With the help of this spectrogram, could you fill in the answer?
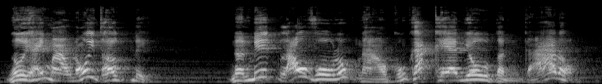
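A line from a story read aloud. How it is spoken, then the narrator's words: Harsh stern shout. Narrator (Vietnamese): lão già mặt đỏ gằn giọng quát đạt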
